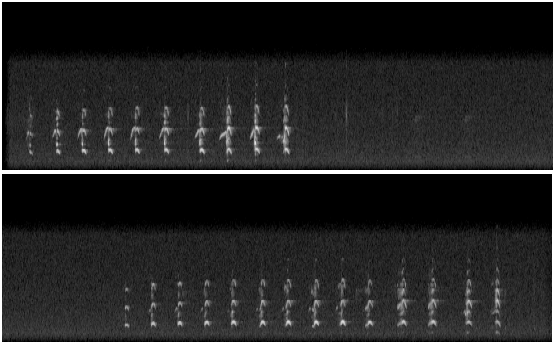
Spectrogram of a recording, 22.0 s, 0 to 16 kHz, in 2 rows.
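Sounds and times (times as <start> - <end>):
black eagle calling: 0.5 - 5.8, 13.5 - 21.1.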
